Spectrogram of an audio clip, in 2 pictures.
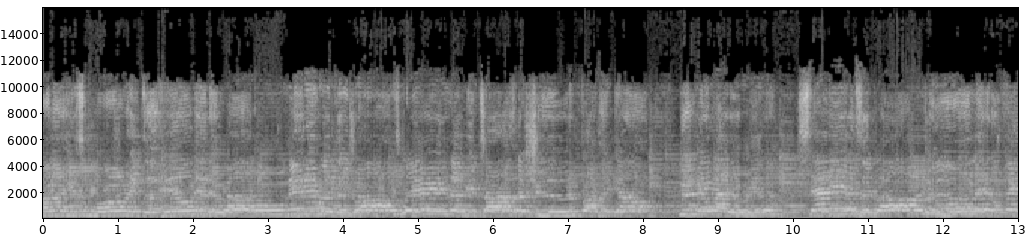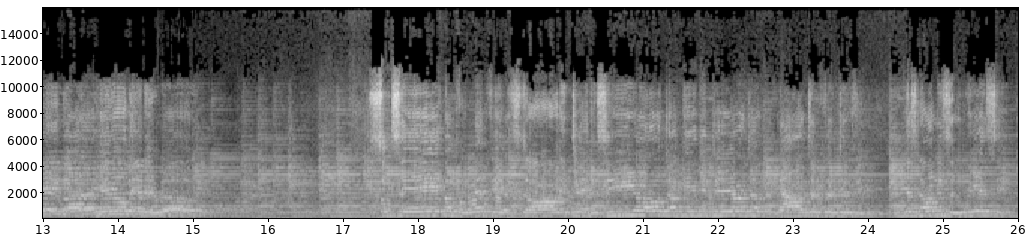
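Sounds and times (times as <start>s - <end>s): two voices singing in harmony: 0.0s - 15.7s, 17.1s - 26.0s
acoustic guitars strumming: 0.0s - 26.0s.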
